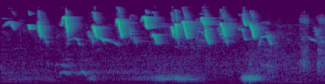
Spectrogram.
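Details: Saffron finch singing free in natural habitat: a rapid, sparkling sequence of high falling notes, about three per second, tailing off into softer calls with faint low background sound.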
